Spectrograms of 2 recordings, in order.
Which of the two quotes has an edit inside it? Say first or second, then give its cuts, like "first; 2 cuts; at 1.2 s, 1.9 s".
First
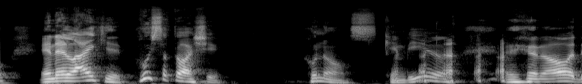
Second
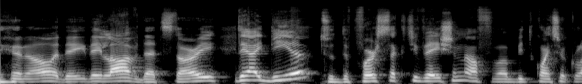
second; 2 cuts; at 2.3 s, 3.3 s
